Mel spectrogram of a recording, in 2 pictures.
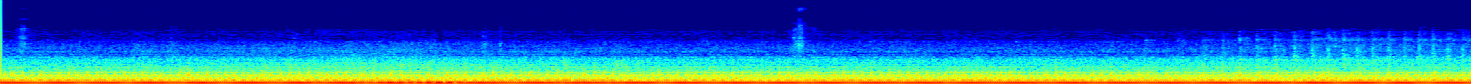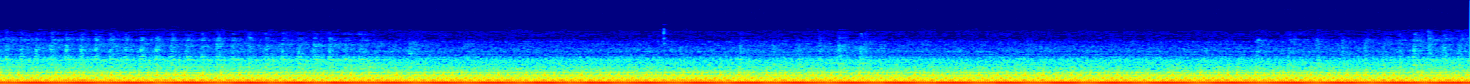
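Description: Steady low drone of a car engine idling, heard from inside the cabin.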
